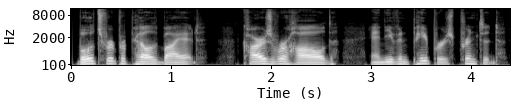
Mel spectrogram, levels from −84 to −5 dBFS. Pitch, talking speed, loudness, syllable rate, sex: 130 Hz, 165 wpm, -17 LUFS, 5.6 syllables/s, male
